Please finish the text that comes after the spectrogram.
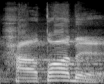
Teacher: جزم لگا تو کیا ہوتا ہے با میں قلقلہ ہوتا ہے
